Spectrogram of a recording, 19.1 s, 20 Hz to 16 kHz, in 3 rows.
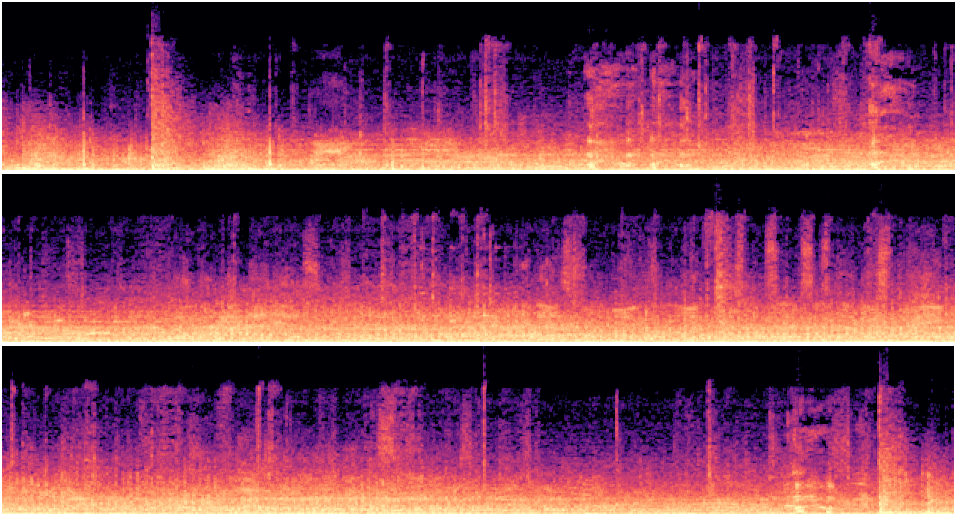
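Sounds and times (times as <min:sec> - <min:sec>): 
rubber bullets and tear gas fired at demonstrators at a night protest: 0:00.0 - 0:02.8, 0:18.5 - 0:19.0
loud dense roar of noise at a night protest: 0:00.0 - 0:19.0
laughter: 0:03.0 - 0:15.8, 0:17.4 - 0:18.8.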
